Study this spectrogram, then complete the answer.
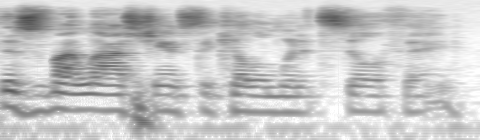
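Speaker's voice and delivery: ordinary talk, nothing marked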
